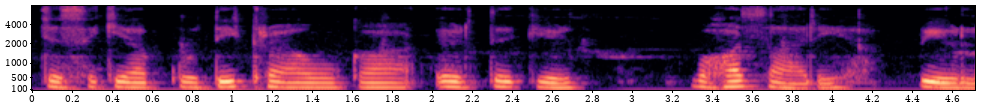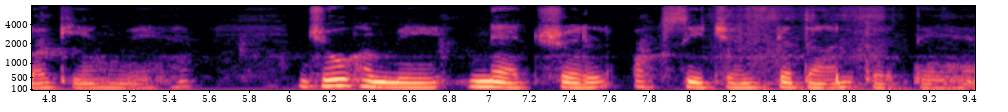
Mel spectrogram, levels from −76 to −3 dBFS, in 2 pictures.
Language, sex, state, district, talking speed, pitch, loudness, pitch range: Hindi, female, Bihar, Saharsa, 120 wpm, 165 Hz, -19 LUFS, 150-180 Hz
